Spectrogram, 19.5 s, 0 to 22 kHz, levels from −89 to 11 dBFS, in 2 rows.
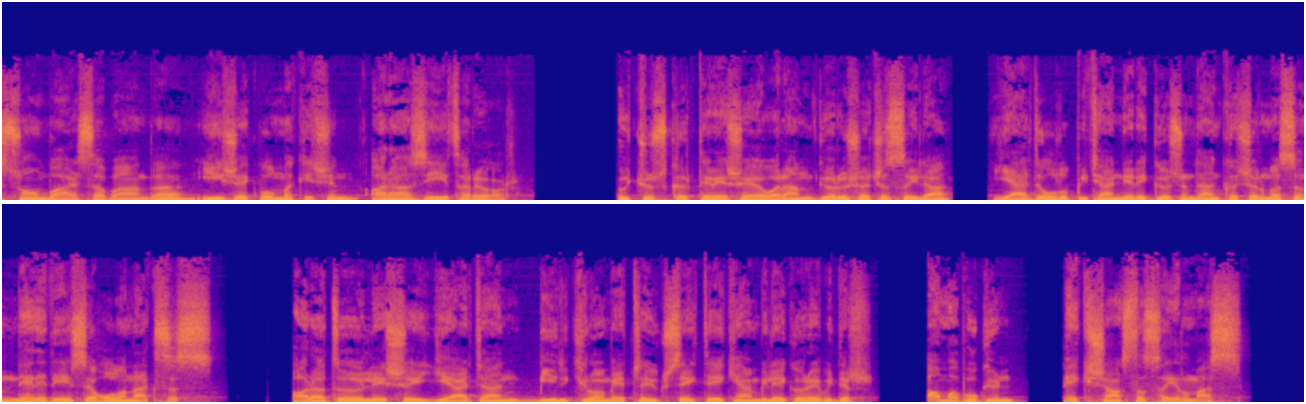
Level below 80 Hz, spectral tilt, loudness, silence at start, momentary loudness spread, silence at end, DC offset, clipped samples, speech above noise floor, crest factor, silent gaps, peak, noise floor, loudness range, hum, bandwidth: -30 dBFS; -5 dB/octave; -12 LUFS; 0 s; 5 LU; 0.45 s; under 0.1%; under 0.1%; over 78 dB; 12 dB; 4.01-4.59 s, 7.15-7.38 s, 11.47-11.93 s, 16.36-16.70 s, 17.48-17.71 s; 0 dBFS; under -90 dBFS; 2 LU; none; 17 kHz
